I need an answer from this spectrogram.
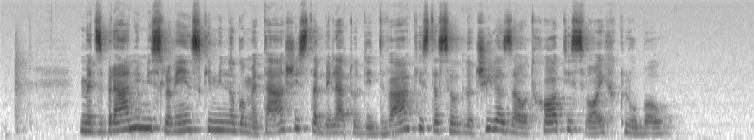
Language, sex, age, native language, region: Slovenian, female, 30-49, Slovenian, Gorenjska region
